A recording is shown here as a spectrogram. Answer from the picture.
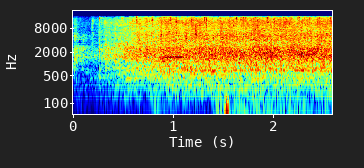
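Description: Sustained applause from a large audience in the auditorium of the Centro de Congressos do Estoril, packed full with people standing, a dense, even wash of clapping that swells slightly after the start and holds steady, with no voices standing out.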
